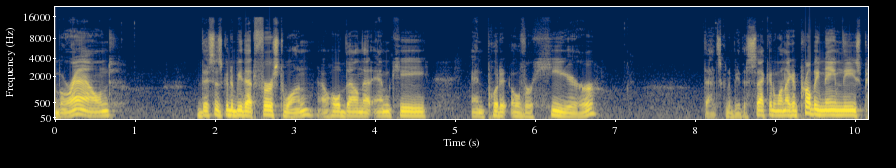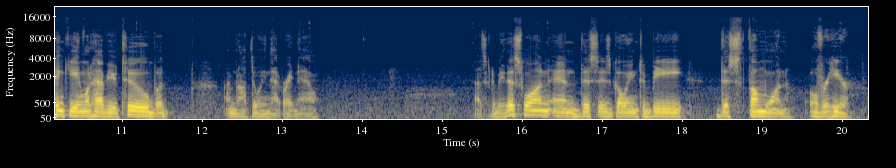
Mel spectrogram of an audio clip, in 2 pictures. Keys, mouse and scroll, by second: 0.9 middle click, 3.5 m, 4.1-7.3 middle drag, 8.2 middle click, 9.0 m, 9.0-11.3 middle drag, 11.6-12.4 scroll down 1, 12.4 scroll up 1, 13.3-15.5 middle drag, 14.1 m, 16.2 middle click, 17.0-20.1 middle drag, 17.0 m.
